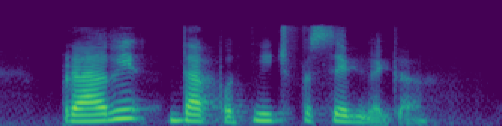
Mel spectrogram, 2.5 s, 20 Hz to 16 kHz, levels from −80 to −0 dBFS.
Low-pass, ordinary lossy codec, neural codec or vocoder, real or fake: 7.2 kHz; AAC, 96 kbps; codec, 16 kHz, 0.5 kbps, FreqCodec, larger model; fake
